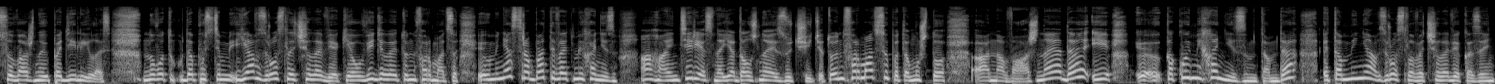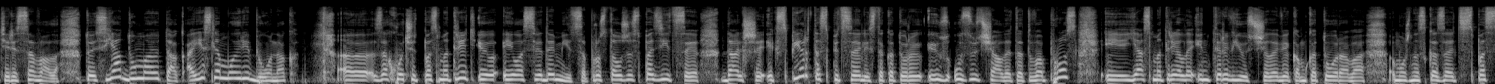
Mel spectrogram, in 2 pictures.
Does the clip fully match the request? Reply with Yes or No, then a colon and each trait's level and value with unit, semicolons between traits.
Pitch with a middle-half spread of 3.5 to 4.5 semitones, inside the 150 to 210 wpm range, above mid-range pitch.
Yes: average, 4.0 semitones; fast, 155 wpm; high, 210 Hz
